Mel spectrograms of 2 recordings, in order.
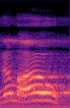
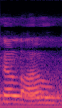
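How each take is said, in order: First: Higher, lifted hello; chirpy visitor's hello; bright greeting. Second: Softer, understated hello; little old lady's muted hello; subdued reply. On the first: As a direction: greet her with a raised voice. Comedian greets old lady, acted. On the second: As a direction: answer the greeting quietly. Old lady replies, acted. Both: Acted.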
